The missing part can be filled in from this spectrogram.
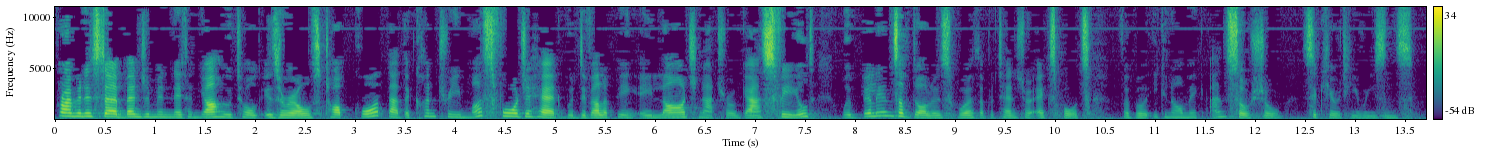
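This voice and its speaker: A woman's voice: mid-range voice, lively intonation, normal speed, a little hiss or hum. A woman reading scripted television news as an anchor.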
